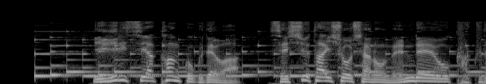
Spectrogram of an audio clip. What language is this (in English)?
Japanese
